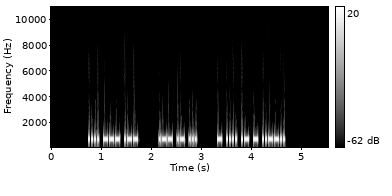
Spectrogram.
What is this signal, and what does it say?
Morse code, heard as a keyed tone, about 40 wpm, 700 Hz. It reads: HOW WAS THAT?
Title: 2x Word-Spacing - Sentences from Top 100 Words - 40wpm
